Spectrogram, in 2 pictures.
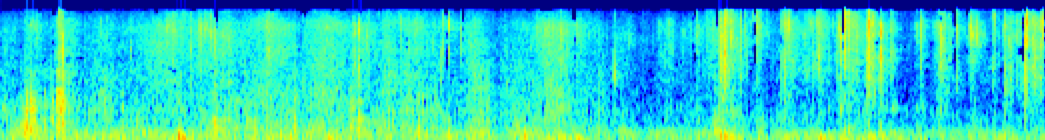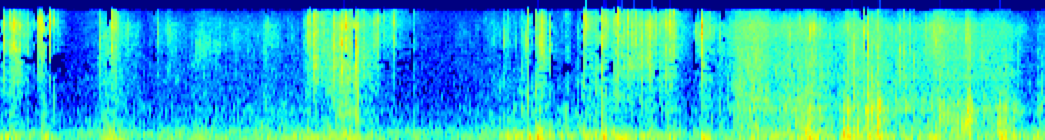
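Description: Long nails scratch and tap across a fabric handbag embellished with sequins and elongated plastic beads, held close. A dense run of crinkly, rustling scrapes is broken by quick bright clicks as the beads knock together, with a steady low rumble underneath throughout.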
